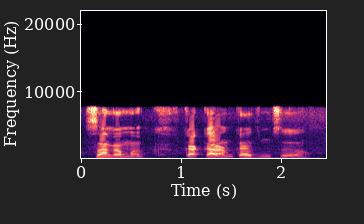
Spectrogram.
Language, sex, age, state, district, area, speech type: Marathi, male, 18-30, Maharashtra, Gadchiroli, rural, spontaneous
